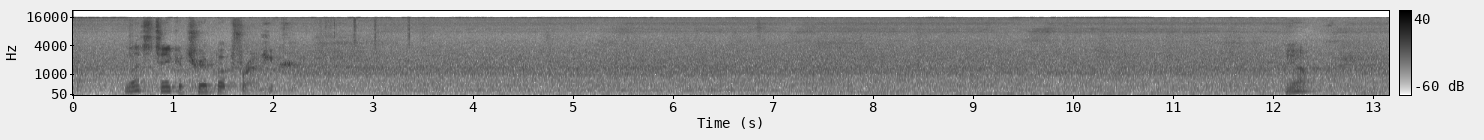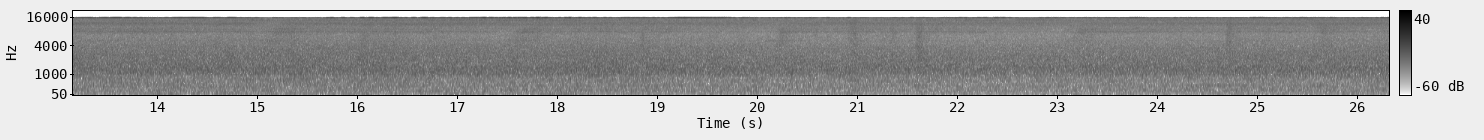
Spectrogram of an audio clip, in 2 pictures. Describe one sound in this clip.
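Arcade games hum and beep steadily in a room.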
